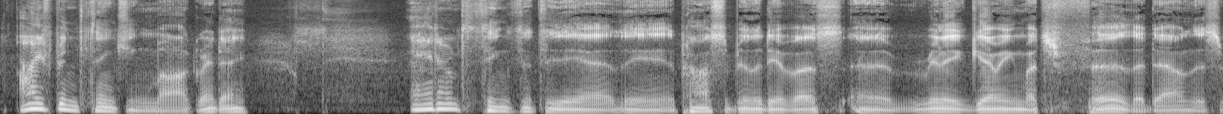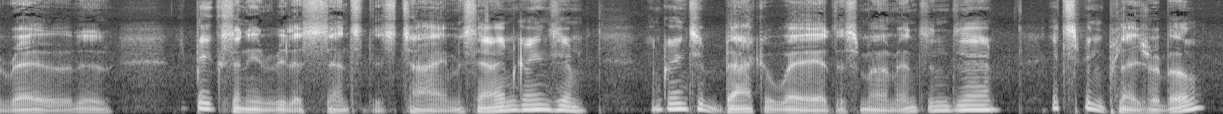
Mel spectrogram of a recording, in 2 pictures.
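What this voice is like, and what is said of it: Put-on British accent. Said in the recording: “if you'd used a British accent”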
